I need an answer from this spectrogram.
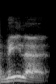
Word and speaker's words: Mila: outside of UNiK360, I know, is it MilaQuote? Is that how you say it? Yeah, Mila, correct.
